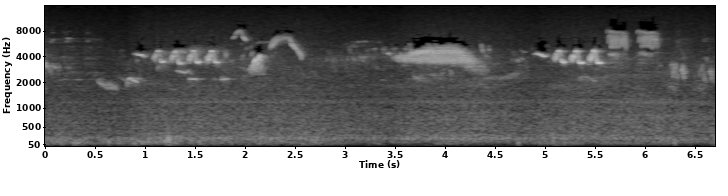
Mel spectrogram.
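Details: Common redstart, subspecies Phoenicurus p. phoenicurus, singing in May 2016 at Escherange, France. It gives a varied run of high twittering phrases, fast chattering trills and a drawn-out buzzy note, with faint background hiss.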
